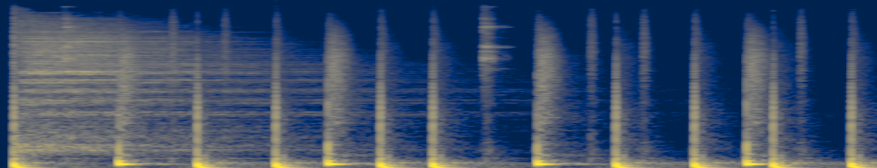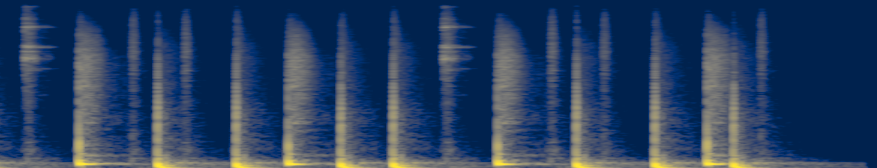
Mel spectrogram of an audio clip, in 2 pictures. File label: Drums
